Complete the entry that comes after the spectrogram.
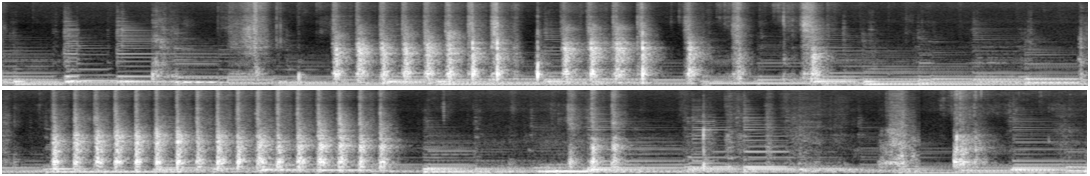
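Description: A knife slicing onion on a chopping board in a home kitchen, heard as fast, even bursts of crisp close-up taps with short pauses between runs, with a faint background tone and no talk.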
